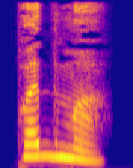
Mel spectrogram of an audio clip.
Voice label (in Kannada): "ಪತಮ", Kannada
